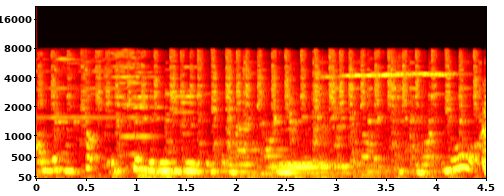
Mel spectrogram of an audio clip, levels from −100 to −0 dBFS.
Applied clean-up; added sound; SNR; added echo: classical method WPE with log-MMSE.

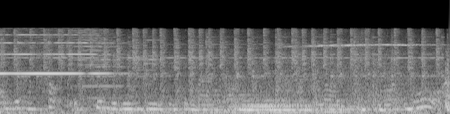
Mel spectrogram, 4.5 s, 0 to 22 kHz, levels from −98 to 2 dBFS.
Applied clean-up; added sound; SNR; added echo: none; Squeak / Slam; -2 dB; reverberation time 0.5 s.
